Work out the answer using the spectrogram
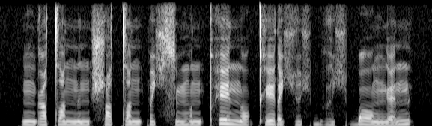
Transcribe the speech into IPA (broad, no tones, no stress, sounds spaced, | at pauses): ŋ ɡ ə tˤ a n i n ʃ ə tˤ ʏ n p ɛ ç s ʏ m ɔ n pʰ e n ɔ kʼ e ɾ a ç ʏ ç bʱ ə ç ɓ ɔ ŋ ɛ n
